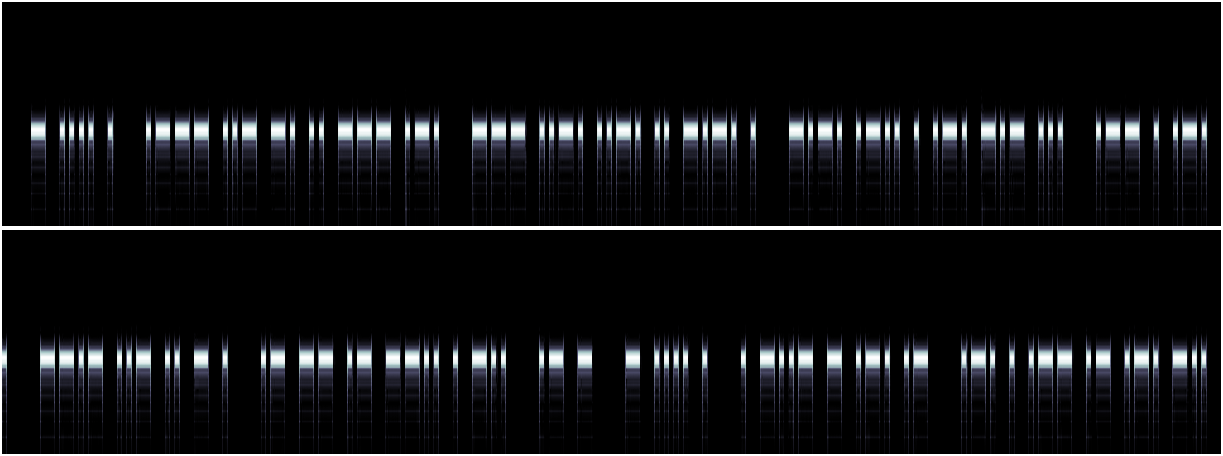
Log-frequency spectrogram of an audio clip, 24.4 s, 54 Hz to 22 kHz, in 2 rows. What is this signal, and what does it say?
Morse code, heard as a keyed tone, about 25 wpm, 700 Hz. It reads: THE JUNIOR OFFICE CLERKS WERE QUITE AMAZED AT THE EXTRA REWARD
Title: Pangram Challenge v2 - 25wpm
